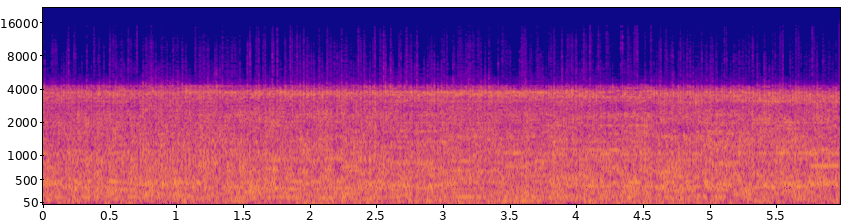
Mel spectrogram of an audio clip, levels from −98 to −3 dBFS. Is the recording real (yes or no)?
no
